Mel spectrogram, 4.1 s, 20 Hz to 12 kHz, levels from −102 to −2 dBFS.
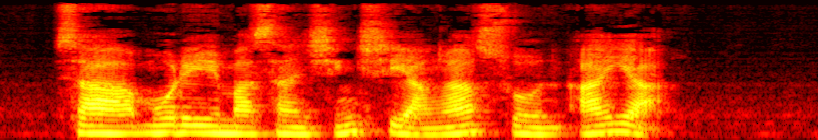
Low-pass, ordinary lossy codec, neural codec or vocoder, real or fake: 10.8 kHz; AAC, 48 kbps; none; real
